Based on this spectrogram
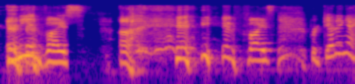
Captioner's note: laughing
